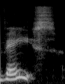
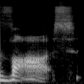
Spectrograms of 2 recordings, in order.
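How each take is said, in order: First: The word is said the plain, everyday way. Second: The word is said the posh, fancy way. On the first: "I say vase" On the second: "as the fancy people say it"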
